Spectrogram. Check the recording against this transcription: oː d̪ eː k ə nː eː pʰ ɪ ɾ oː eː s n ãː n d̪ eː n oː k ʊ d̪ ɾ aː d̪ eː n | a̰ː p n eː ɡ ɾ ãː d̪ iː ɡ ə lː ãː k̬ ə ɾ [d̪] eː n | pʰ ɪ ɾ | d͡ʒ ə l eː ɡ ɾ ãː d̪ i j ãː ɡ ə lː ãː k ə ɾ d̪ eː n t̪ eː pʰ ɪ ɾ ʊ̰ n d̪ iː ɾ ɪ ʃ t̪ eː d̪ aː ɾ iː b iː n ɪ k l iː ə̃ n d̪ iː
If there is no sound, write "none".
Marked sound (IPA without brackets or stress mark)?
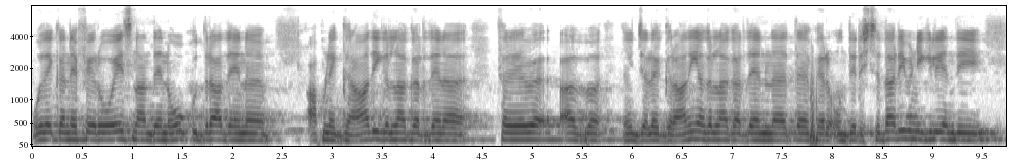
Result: d̪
